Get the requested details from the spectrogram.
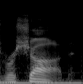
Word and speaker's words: Rashad: Well, first and foremost, JR, I want to just correct your pronunciation. It is Rashad, okay? – And Lagerman.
